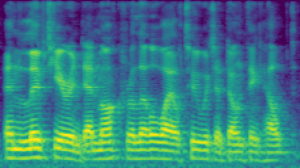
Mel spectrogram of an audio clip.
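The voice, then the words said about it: Mixed English and American accent. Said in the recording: “I'm originally English despite this messed up accent because I live in America now”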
